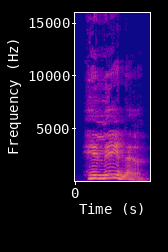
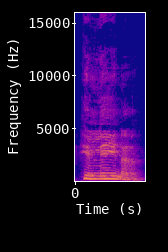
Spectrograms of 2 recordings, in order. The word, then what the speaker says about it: Helene: it's of silent also stress the second syllable when pronouncing the name Helena Helena this name is probably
